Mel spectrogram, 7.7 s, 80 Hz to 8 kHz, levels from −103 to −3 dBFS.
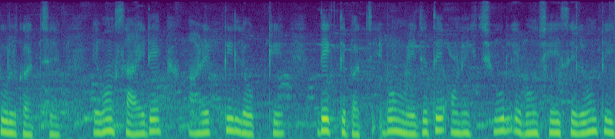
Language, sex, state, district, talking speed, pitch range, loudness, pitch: Bengali, female, West Bengal, Purulia, 115 wpm, 165-200 Hz, -29 LUFS, 180 Hz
